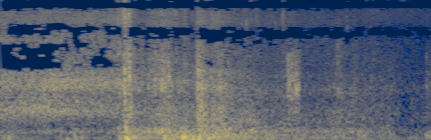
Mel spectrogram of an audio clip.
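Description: Low rumble of a semi truck sliding past on an icy highway, with two loud thumps about one and two seconds in and a lighter one near three seconds; the sound fades off toward the end.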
